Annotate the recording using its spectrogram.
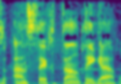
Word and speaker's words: Un Certain Regard: un certain regard, se diu el premi. Corregeix-me si m'equivoca, tu tens una molt bona pronunciació del francès. – Sí, és un certain regard, una cosa així.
